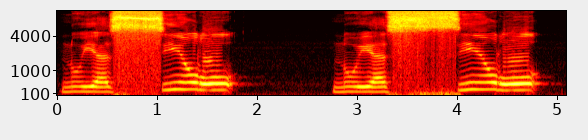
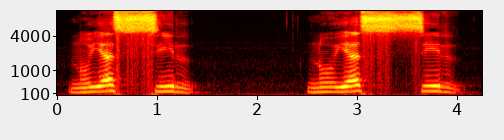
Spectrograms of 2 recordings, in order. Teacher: را پیش رو، را موٹا پڑھیں گے، نو یسیرو، نو یسیرو، وقف، وقف کی صورت میں را پتلی پڑھی جائے گی، کیونکہ وقف میں را کو ہم ساکن پڑھیں گے اور ساکن سے پہلے سین جو ہے اس کے نیچے زیر ہے، زیر کی وجہ سے را پتلی ہو جائے گی۔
